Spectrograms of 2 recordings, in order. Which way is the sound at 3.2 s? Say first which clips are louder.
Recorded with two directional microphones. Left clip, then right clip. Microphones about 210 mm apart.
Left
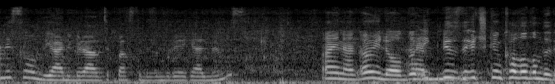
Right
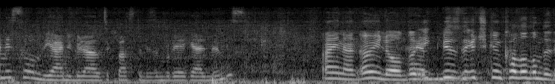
Right 1 dB; 10° left (ahead or behind).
